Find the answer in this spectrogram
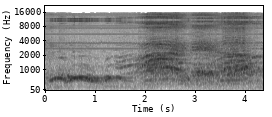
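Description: A single voice calls out, then from about two seconds in a group of children shouts and cheers together, many voices overlapping.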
